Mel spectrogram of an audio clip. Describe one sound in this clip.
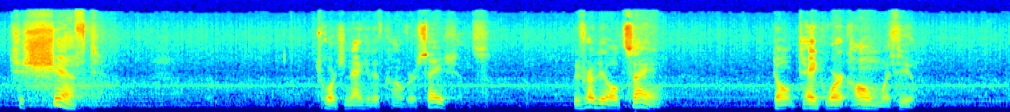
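A man speaks calmly into a microphone, with long pauses between phrases.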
